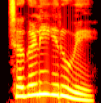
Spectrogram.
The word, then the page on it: ಚಕ್ಕಳೆ: Kannada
